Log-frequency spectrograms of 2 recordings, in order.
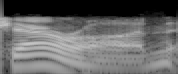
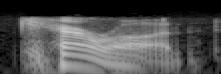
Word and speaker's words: Charon: Christie decided that he wanted to name it Charon, as he pronounced it, who is the ferryman in Greek mythology who rode the souls of people across the river Styx into Pluto's domain. Now, proper Greek pronunciation should technically be pronounced Charon,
